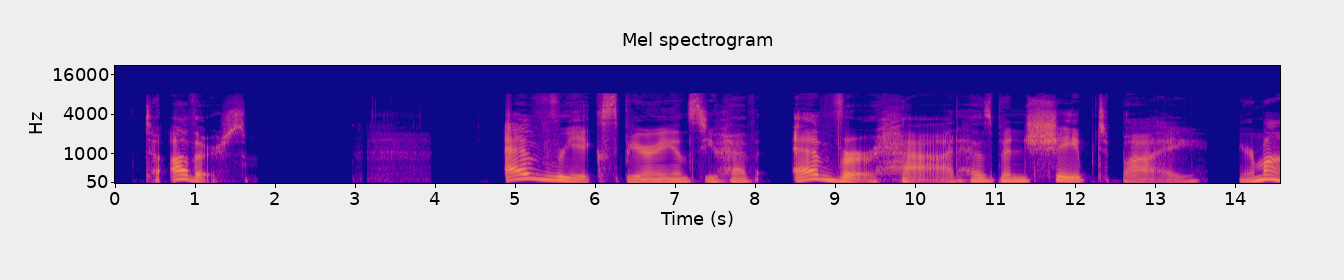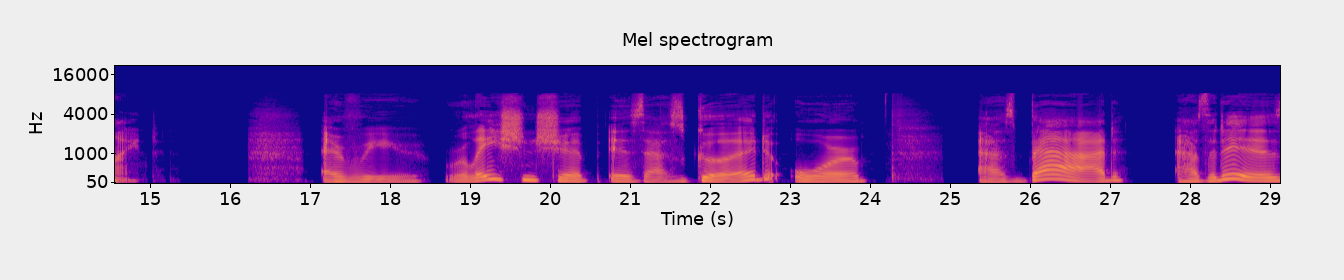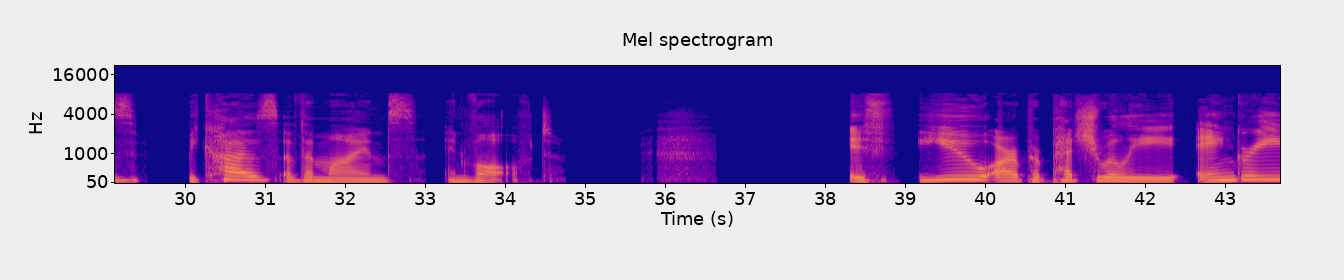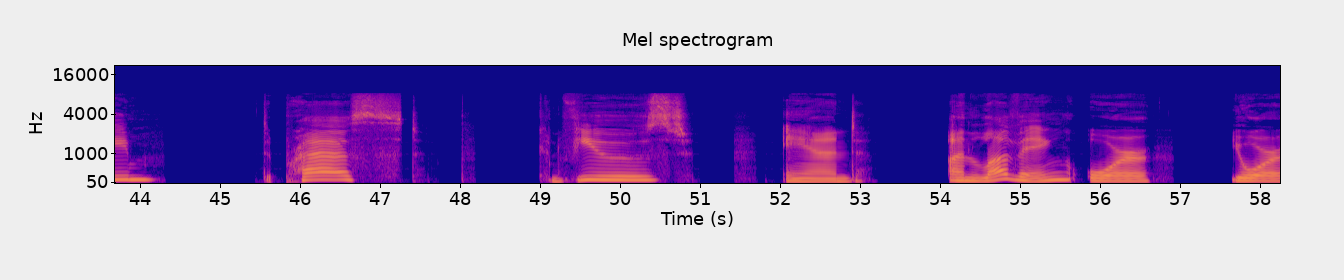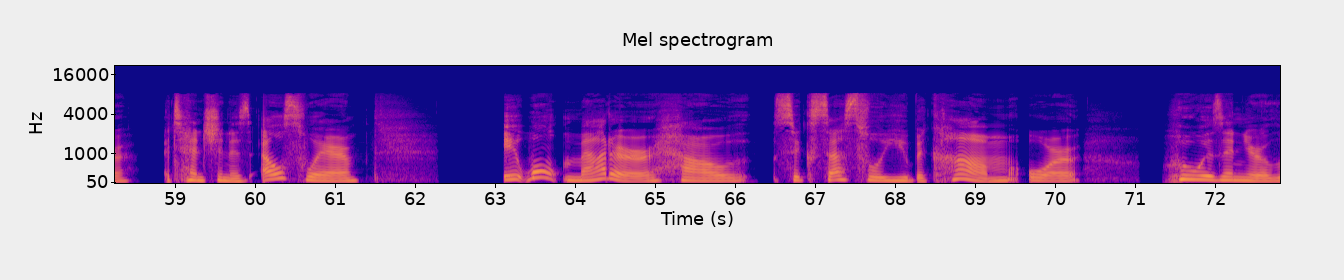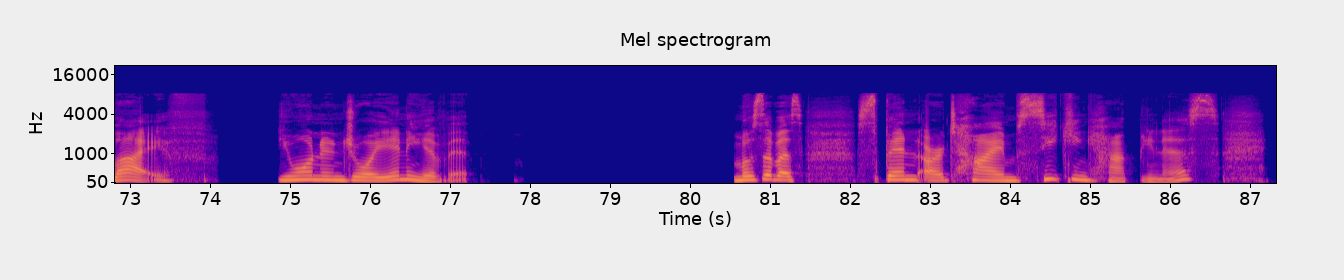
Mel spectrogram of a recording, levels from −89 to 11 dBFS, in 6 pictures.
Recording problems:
wrong speed and pitch; too slow and too low; 0.5 times normal speed

